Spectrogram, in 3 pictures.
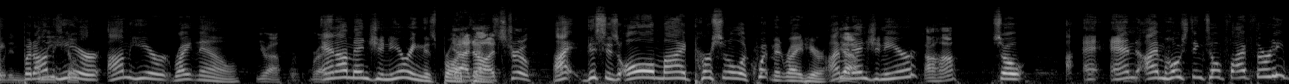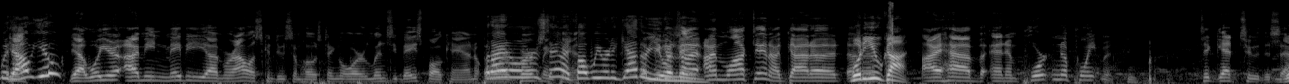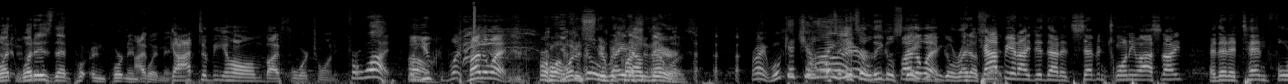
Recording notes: Live From Sunday Swagger HQ! LIVE at Sunday Swagger in Yorba Linda!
